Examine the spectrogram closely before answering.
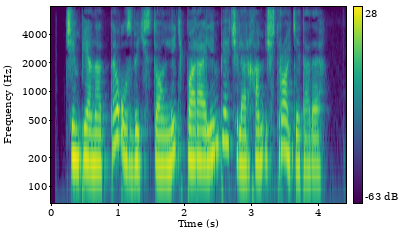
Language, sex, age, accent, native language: Uzbek, female, 18-24, Navoiy, Uzbek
